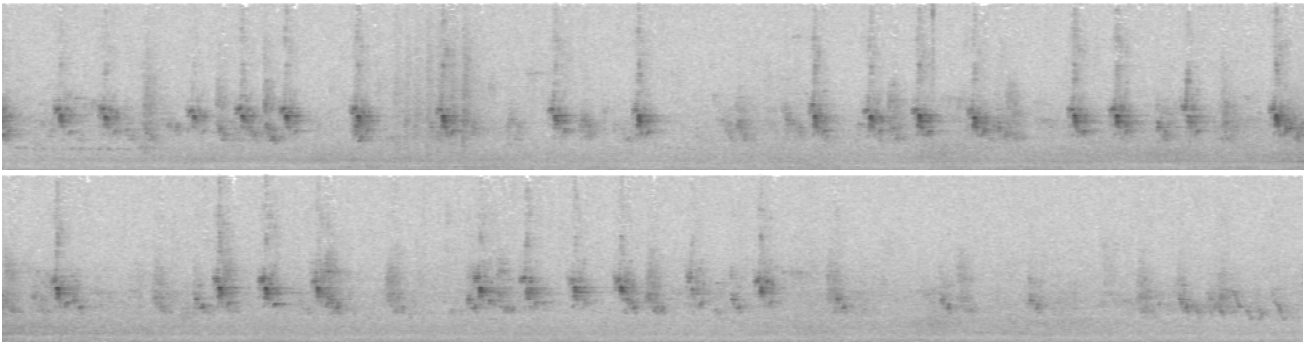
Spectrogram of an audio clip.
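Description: Sparrows chirp repeatedly nearby.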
